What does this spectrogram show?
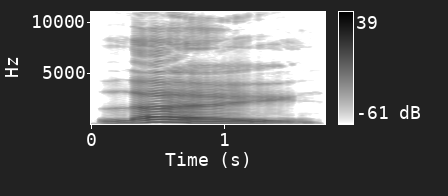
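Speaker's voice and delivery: low booming roar; giant roar. Acted. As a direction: bark the order at the goose like a giant. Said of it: "and roared".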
